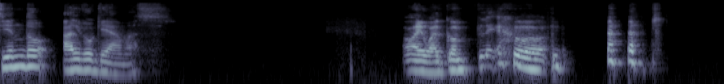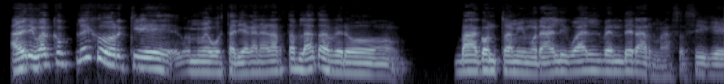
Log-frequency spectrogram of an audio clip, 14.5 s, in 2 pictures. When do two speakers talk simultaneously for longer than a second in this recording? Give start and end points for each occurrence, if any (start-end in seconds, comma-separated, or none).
none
